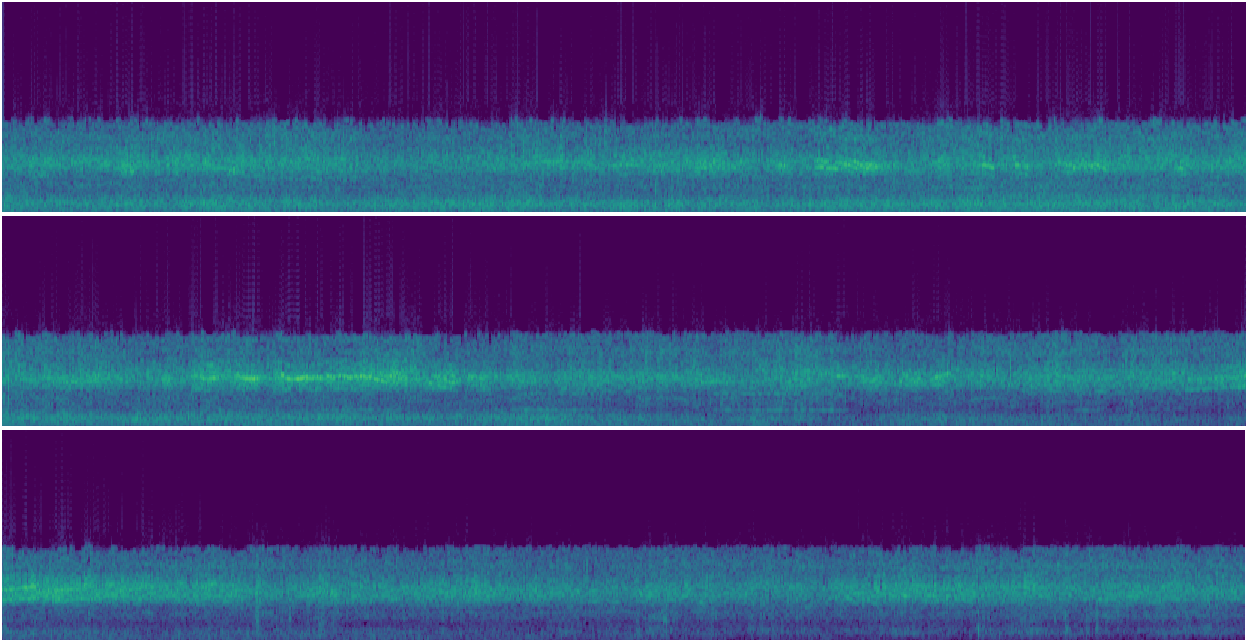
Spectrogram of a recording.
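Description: Wind rushing over the camera microphone and the rolling rumble of a mountain bike descending a dirt trail at speed; the noise eases off after about fifteen seconds.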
